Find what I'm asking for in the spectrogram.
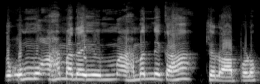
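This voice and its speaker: A male teacher explains grammar in an unhurried, patient way. He checks his student's understanding with frequent quick questions and repeats key terms until they stick. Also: sits high. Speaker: Arabic teacher. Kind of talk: explaining Arabic grammar in Urdu.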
